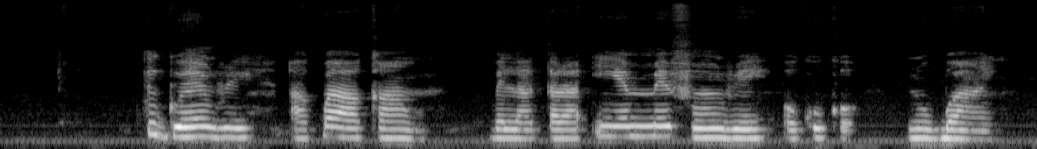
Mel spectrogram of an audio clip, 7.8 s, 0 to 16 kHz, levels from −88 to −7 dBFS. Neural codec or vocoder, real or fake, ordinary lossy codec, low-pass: none; real; Opus, 64 kbps; 14.4 kHz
